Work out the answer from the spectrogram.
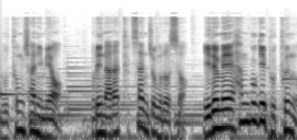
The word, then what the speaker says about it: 우통산: 조밀하게 분포되어 있습니다 오동산은 중국발음으로는 무통찬이며 우리나라 특산종으로서 이름의 한국이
